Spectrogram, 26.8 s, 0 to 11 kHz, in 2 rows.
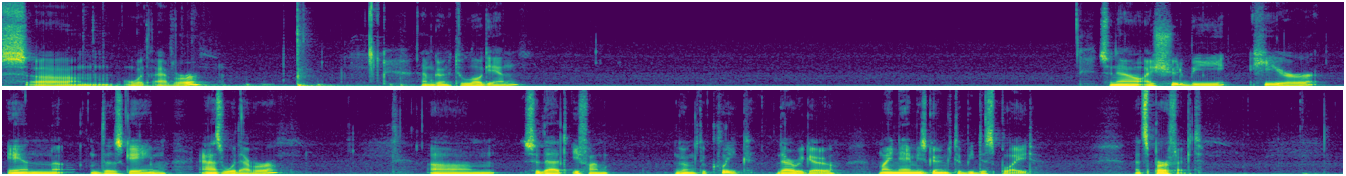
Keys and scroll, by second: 1.7-3.5 typing, 4.0 Return.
